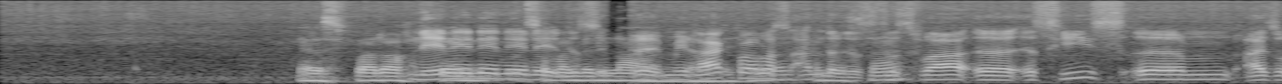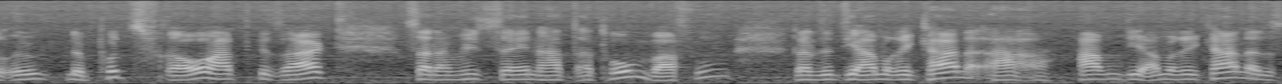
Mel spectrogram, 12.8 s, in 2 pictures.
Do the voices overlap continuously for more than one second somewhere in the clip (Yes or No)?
Yes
